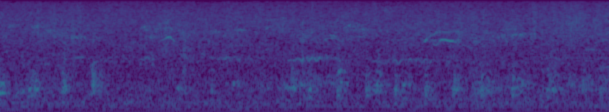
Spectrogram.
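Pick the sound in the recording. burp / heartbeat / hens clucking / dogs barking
hens clucking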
